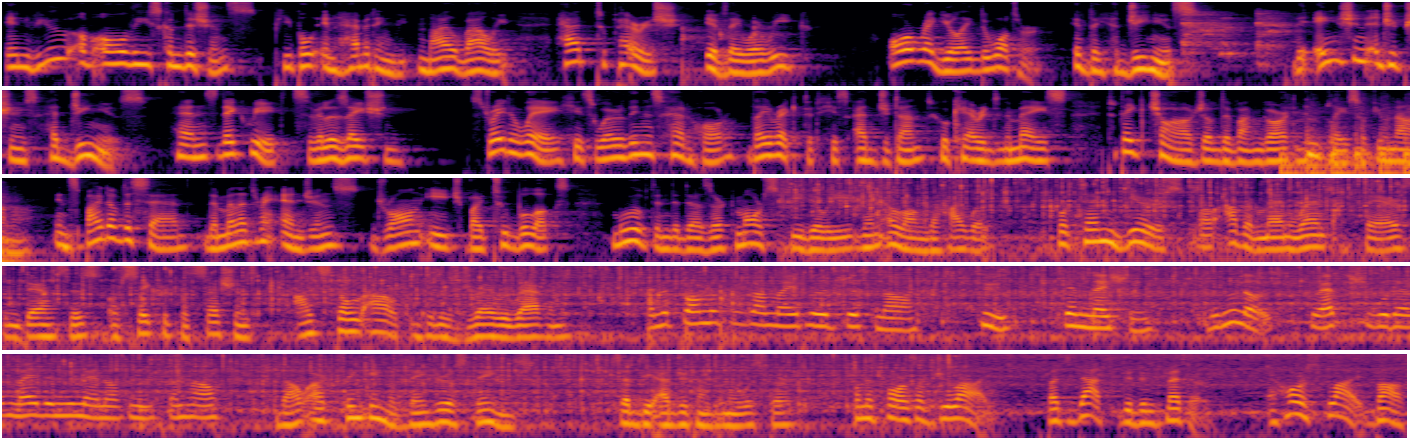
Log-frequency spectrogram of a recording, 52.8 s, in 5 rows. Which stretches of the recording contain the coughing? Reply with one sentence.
You can hear the coughing from 8.8 to 9.7 s.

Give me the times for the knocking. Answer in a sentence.
The knocking can be heard from 5.0 to 5.8 s, from 20.1 to 21.6 s and from 36.5 to 37.2 s.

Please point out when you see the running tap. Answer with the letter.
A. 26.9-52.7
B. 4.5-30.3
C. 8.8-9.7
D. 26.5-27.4
A.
